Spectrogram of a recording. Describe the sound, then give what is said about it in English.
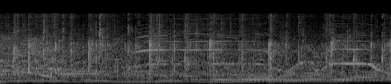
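Applause from a church audience: dense, steady clapping fills the whole clip, with a voice and some tonal sound running over it. “Oh, yeah, clap and be happy.”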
